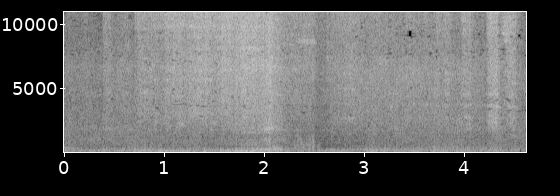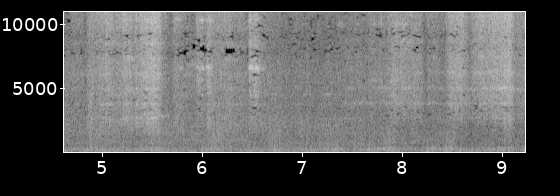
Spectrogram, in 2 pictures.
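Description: Norfolk Southern freight cars rolling past, wheels clicking irregularly over the rails over a steady low hum.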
